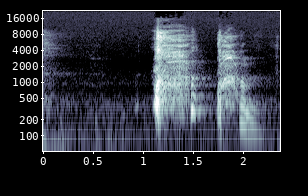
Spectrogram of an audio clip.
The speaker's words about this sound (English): Excuse me. I have a bit of a tickle in my throat this morning.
